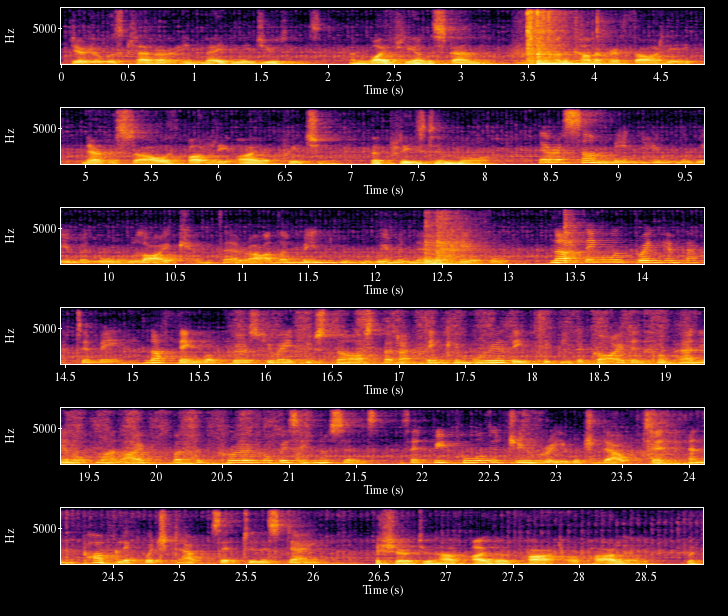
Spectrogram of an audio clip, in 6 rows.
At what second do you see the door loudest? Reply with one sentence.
The volume of the door peaks at 4 seconds.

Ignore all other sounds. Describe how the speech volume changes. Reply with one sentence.
The volume of the speech stays about the same.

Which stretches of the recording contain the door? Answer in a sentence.
You can hear the door from 3.4 to 4.2 s, from 12.0 to 13.5 s and from 23.2 to 24.7 s.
